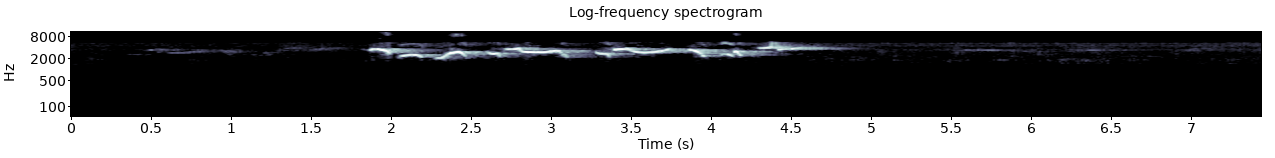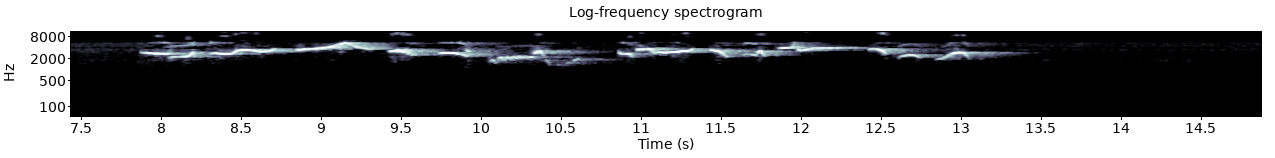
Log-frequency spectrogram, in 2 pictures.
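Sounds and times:
Oriental magpie-robin singing: 0:00.4 - 0:04.8, 0:07.9 - 0:13.4.

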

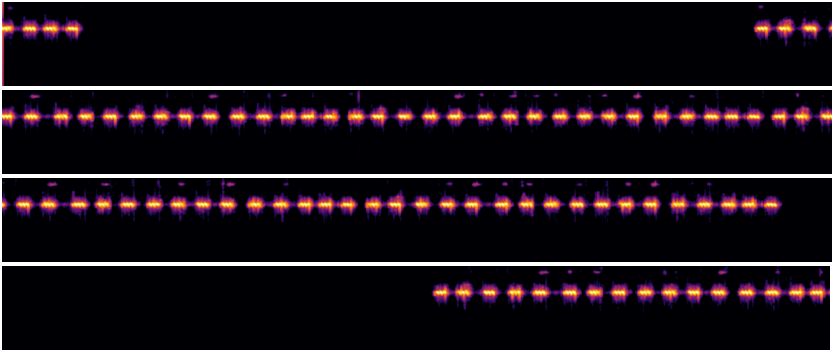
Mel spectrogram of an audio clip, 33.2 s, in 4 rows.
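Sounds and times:
cricket chirping: 0:00.0 - 0:00.8, 0:07.6 - 0:24.4, 0:29.2 - 0:33.1.

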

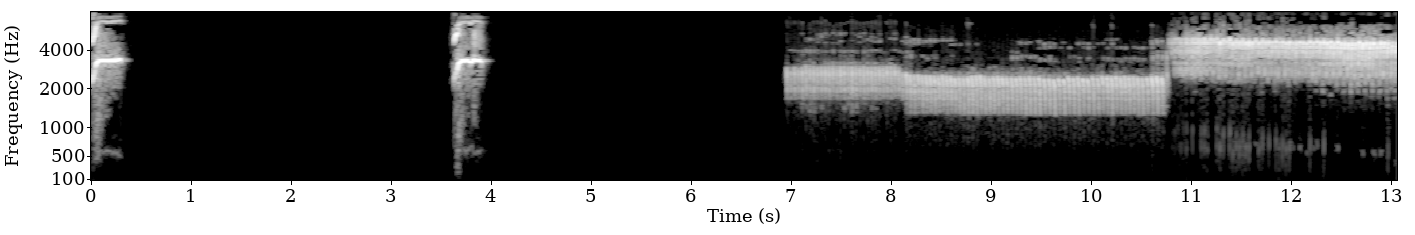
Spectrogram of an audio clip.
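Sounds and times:
champion canary song: 0:00.0 - 0:00.4, 0:03.6 - 0:04.0, 0:07.0 - 0:13.0.

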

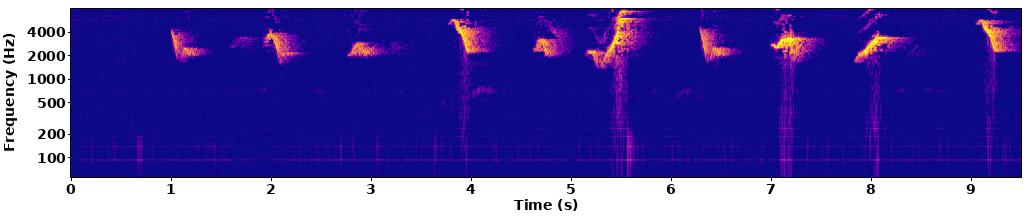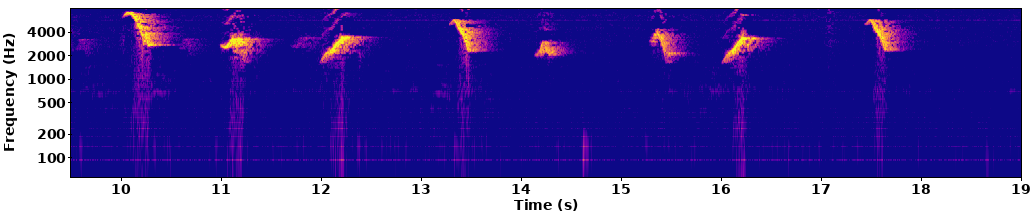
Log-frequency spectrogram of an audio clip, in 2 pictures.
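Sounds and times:
female red-cowled cardinal singing in Northeast Brazil style: 0:01.0 - 0:08.5, 0:09.1 - 0:12.6, 0:13.3 - 0:14.6, 0:15.3 - 0:16.6, 0:17.5 - 0:17.9.

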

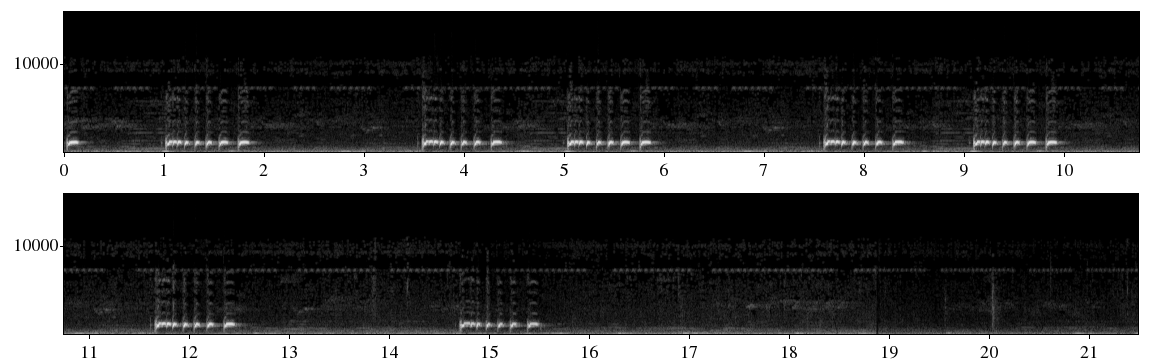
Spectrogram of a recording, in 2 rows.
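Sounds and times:
zebra dove of a local strain cooing: 0:00.0 - 0:02.1, 0:03.4 - 0:06.1, 0:07.4 - 0:10.2, 0:10.9 - 0:18.6.

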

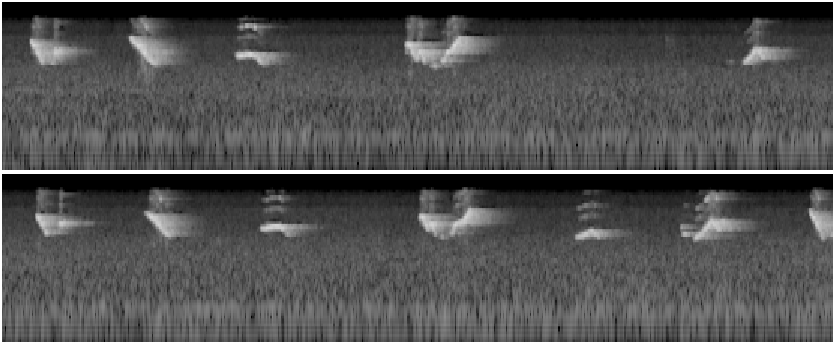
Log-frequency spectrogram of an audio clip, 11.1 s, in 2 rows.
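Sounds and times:
female red-cowled cardinal song: 0:00.2 - 0:02.0, 0:02.7 - 0:03.3, 0:04.9 - 0:07.7, 0:08.3 - 0:11.0.

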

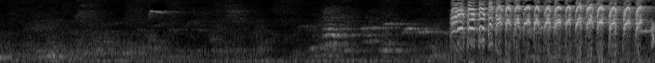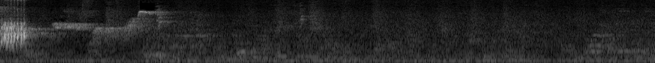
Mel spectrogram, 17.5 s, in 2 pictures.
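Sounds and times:
greater green leafbird buzzy chatter: 0:04.3 - 0:11.0.

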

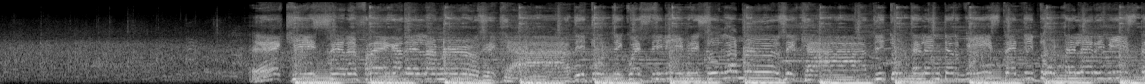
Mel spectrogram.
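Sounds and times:
applause on an Italian radio programme: 0:00.0 - 0:03.0
speech: 0:02.5 - 0:11.4.

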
